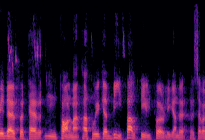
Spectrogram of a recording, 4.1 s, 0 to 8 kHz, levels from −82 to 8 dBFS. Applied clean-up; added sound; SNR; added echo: neural mask model DeepFilterNet 3.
